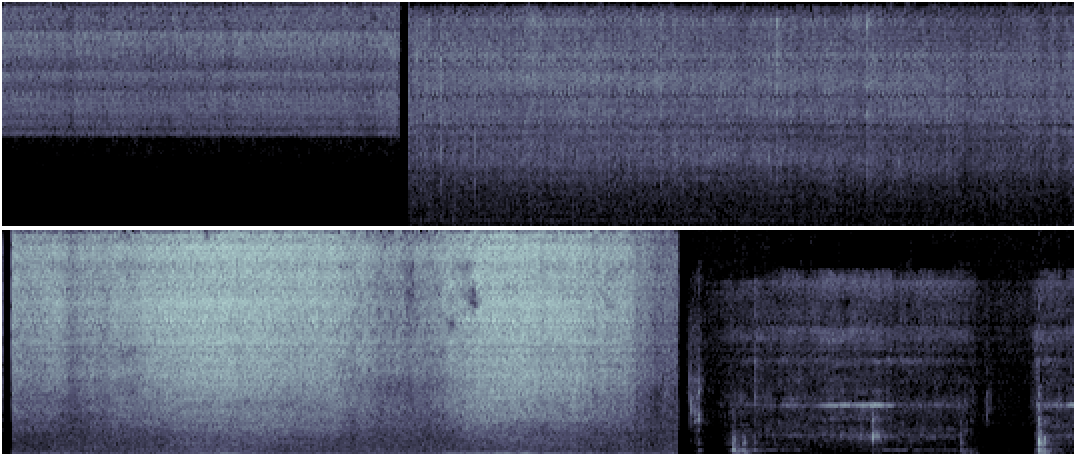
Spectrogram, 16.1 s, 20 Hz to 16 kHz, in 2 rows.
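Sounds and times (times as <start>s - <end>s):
loud spraying hiss: 2.8s - 13.2s.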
